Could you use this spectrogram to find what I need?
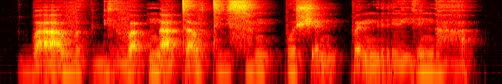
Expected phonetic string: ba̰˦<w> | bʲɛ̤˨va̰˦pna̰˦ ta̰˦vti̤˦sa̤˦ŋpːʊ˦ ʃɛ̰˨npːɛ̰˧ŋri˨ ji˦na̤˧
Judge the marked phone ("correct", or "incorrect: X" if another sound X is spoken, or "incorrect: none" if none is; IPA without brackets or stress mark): incorrect: v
